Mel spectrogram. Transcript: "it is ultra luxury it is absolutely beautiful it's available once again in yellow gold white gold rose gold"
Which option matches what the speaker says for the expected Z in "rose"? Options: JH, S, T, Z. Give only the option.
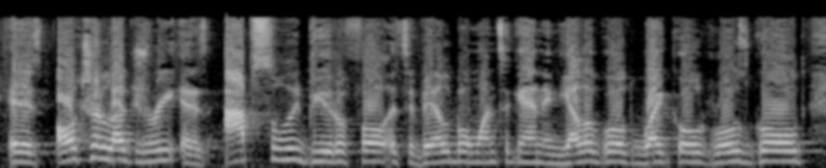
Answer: Z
